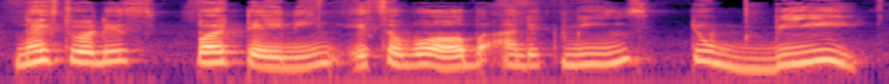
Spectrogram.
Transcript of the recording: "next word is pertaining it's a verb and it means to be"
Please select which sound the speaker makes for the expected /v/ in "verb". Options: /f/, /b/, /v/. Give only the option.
/v/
